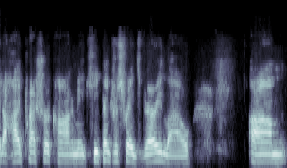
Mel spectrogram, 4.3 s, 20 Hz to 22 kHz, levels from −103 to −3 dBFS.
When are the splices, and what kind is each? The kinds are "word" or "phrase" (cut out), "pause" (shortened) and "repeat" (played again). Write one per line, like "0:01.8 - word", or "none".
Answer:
none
